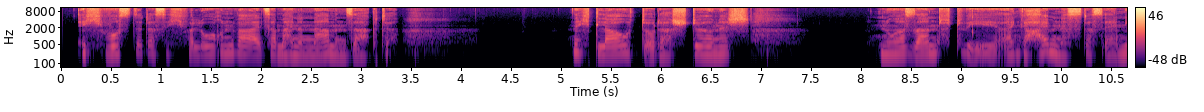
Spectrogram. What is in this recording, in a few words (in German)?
Romance, Hörbücher; Stimmen Weiblich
